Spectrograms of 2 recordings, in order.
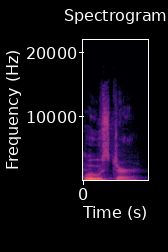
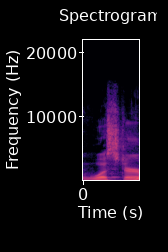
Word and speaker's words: Worcester: more like Worcester, but Worcester. we'll give the credit for Worcester, it. but it's not Worcestershire like it looks like.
